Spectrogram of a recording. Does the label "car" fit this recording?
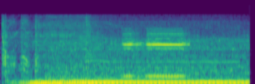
Yes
